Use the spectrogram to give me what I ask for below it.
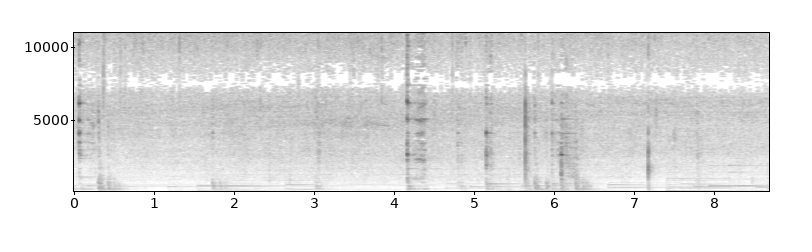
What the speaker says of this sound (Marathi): मस्त मसाले परतून घ्यायचे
